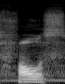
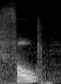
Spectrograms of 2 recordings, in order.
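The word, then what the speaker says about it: Faus: 17 18 years old his name is pronounced false by me but I guess some people can pronounce it fo from the the French name right but as his full name is Fus I I chose to call him false f a u s false so this is the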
